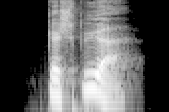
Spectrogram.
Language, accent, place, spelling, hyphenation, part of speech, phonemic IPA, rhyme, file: German, Germany, Berlin, Gespür, Ge‧spür, noun, /ɡəˈʃpyːɐ̯/, -yːɐ̯, De-Gespür.ogg
- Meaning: intuition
